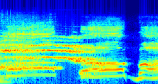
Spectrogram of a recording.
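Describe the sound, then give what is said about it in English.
A person belts out a loud, high-pitched Rebel Yell battle cry, a wavering whoop that rises, breaks off briefly, then starts up again, with no other sound around it. “No, but the Rebel Yell is a real battle cry.”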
